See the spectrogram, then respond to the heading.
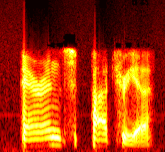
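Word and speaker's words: parens patriae: Perrin's Patria, or I think it may be pronounced.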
